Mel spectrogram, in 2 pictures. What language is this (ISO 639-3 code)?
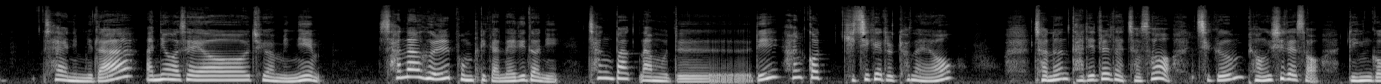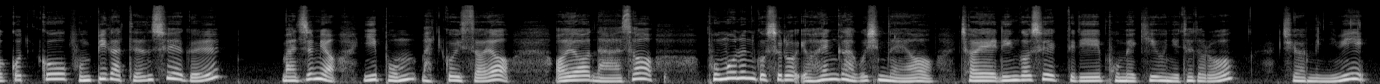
kor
